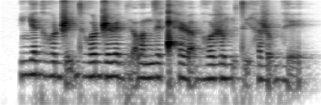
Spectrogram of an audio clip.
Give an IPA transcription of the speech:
ʎ ɛ ɡʱ o ɖ͡ʐ ḭ dʱ o ɖ͡ʐ ɨ ɭ e b r ḛ lˠ ɘ n z ɘ ǃʰ ɛ ɭ a̰ bʱ o ʐ o ʎ o̰ t ḭ h ɐ ʐ o̰ bʱ ḛ

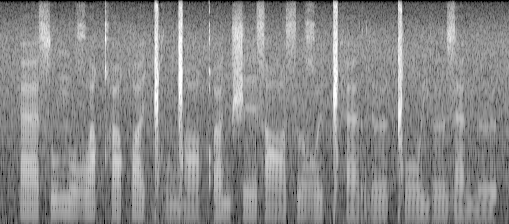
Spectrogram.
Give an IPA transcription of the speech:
æː˨ s u˦ n u˨ ʁʷ æ˦ qʰ ø˨˦ qʷ eː˨ ɡ͡ǁ o˨ ŋ͡ǁ ɑː˨ qʼ y˦ n ʃ eː˦ s ɑː˨ s ɯ˦ ʁ y˨ ǁʰ æ˨ r øː˦ ǁ oː˦ j øː˦ z æ˨ n ø˨

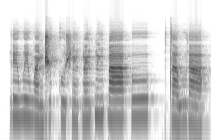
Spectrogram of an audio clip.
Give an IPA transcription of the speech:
ɾ e˧ w e˧ w ã˨ d͡ʒ o˧ k o˨ ʃ ɛ̃˨ k͡p ɛ̃˨˦ k͡p ĩ˦ k͡p a˦ | o˦ | t a˨ w u˨ ɾ a˨

